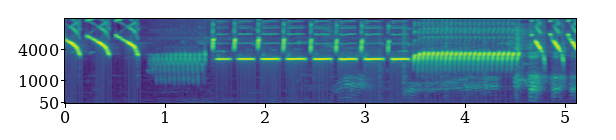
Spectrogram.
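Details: Captive canary song with a few falling whistles, a nasal buzzy phrase, a string of clipped metallic notes twice a second, then a dense rolling trill and more sweeps.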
